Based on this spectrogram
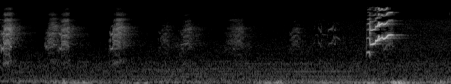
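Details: Wild rainbow lorikeets visiting a balcony in Melbourne, Australia, bickering among themselves: a run of short, harsh, raspy squawks, softer chattering notes, then one loud shrill screech near the end, with faint background hum.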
